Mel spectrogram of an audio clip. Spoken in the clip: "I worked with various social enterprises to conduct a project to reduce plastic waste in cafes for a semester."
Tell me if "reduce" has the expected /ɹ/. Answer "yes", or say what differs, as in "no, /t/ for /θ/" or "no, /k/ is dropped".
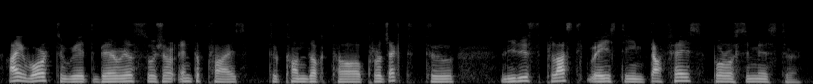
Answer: no, /l/ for /ɹ/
